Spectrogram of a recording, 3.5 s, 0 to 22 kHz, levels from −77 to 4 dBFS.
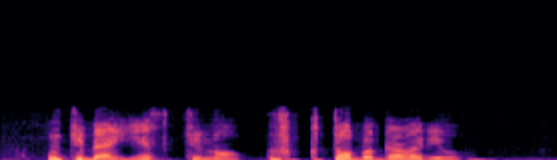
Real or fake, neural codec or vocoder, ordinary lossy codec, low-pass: fake; codec, 44.1 kHz, 1.7 kbps, Pupu-Codec; AAC, 48 kbps; 7.2 kHz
